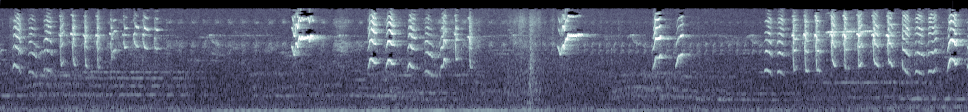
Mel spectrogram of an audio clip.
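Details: Black-breasted White-rumped shama, caged, cotton-wad style song with lovebird mimicry: long runs of rapid staccato harmonic chirps broken by sharp squeaky bursts, low hum in the first half.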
